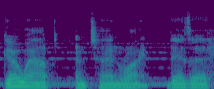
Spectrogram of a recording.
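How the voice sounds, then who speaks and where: A man's voice: medium pitch, steady tone, unhurried, mellow, faint music behind, lightly acted. An actor voicing a grumpy, money-minded male cafeteria manager in a video game, curt and irritable.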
